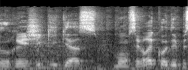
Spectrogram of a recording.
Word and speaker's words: Regigigas: différente et du coup lorsqu'on rassemble ces deux partis ça donne régis gasse déjà je vais pas vous mentir que samaranch choc parce que je l'appris est en plus assez compliqué à prononcer mais bon faut s'y faire c'est officiellement la roseraie de régis gasse bon c'est vrai qu'au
